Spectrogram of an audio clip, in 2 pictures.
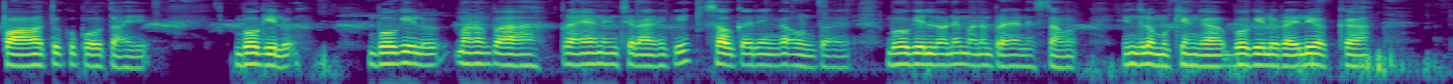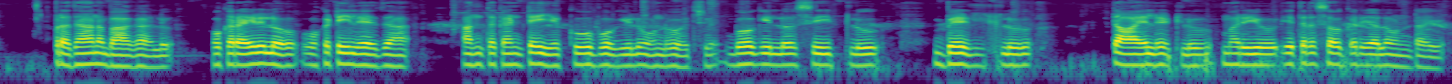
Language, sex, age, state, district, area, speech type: Telugu, male, 18-30, Andhra Pradesh, Eluru, urban, spontaneous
